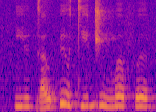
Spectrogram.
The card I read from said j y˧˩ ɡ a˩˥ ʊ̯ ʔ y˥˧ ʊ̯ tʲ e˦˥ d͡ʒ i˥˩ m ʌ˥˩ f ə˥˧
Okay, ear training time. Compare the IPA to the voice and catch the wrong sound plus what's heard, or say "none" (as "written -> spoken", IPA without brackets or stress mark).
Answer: none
